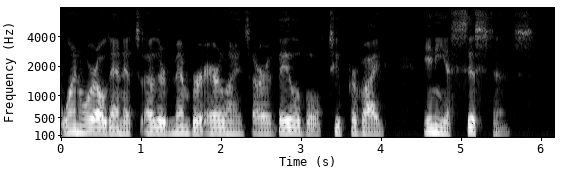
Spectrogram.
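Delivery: ordinary delivery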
